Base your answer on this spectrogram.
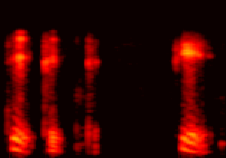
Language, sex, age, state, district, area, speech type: Hindi, female, 60+, Madhya Pradesh, Gwalior, urban, conversation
